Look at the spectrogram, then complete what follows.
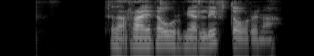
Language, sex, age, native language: Icelandic, male, 30-39, Swedish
